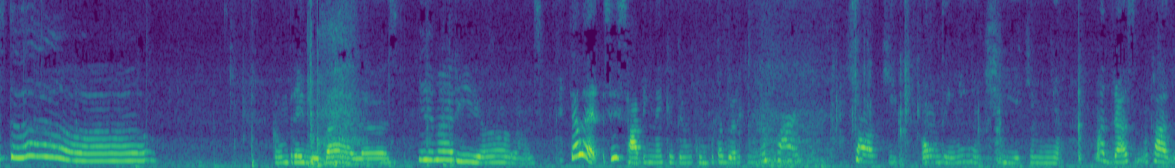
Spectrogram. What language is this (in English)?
Portuguese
